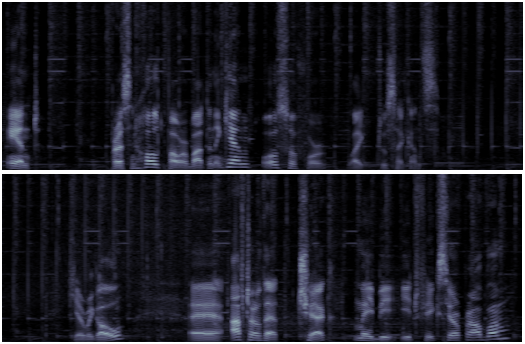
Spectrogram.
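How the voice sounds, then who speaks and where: Man with lively, swooping pitch. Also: unhurried, pauses often, faint music behind. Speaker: tech tutorial host. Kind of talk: step-by-step instructional narration.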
